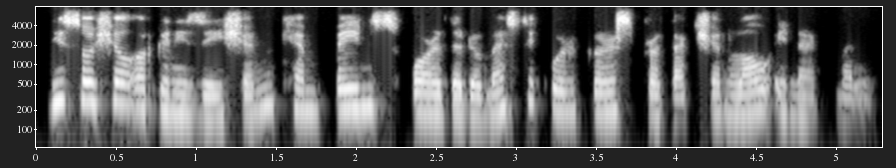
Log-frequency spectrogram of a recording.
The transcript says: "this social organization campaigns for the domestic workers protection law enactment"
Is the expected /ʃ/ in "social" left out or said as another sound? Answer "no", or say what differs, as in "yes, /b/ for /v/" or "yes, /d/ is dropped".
no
